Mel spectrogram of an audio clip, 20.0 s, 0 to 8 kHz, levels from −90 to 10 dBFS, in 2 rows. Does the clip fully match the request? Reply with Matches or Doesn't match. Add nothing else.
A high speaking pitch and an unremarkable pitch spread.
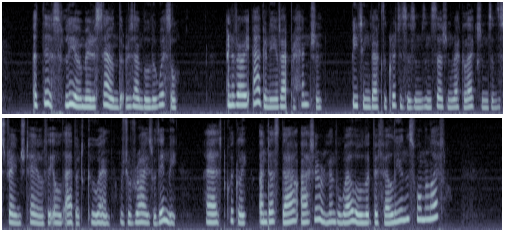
Matches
